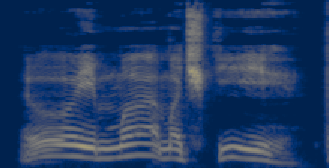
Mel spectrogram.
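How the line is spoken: Groan. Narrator (Russian): простонал Джеффри

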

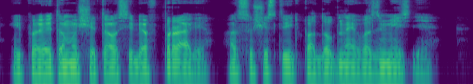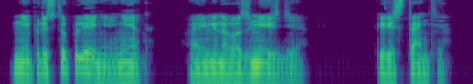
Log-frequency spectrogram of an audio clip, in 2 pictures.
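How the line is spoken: Stern interruption. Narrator (Russian): строго прервал его Дронго

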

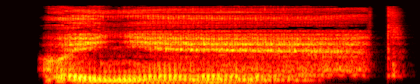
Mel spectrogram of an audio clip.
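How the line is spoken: Said in low voice. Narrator (Russian): вполголоса сказал

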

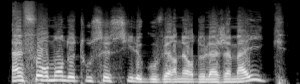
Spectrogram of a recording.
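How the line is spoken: Plain. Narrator (French): dit un troisième

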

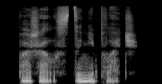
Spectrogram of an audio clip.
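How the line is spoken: Quiet anxious plea. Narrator (Russian): попросил он тихо и взволнованно

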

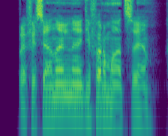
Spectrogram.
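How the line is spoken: Wry snort. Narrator (Russian): хмыкнул

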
